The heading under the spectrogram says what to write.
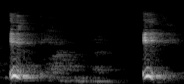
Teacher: ई में जो मुंह है बहुत पतला सा सकरा सा खुलता है, लगभग बंद जैसा है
